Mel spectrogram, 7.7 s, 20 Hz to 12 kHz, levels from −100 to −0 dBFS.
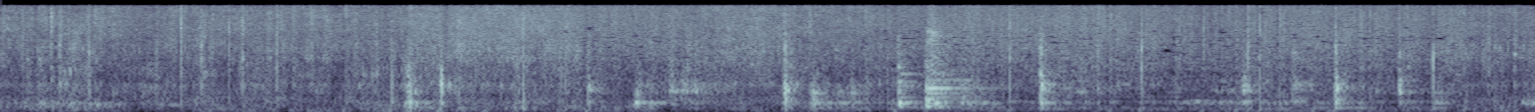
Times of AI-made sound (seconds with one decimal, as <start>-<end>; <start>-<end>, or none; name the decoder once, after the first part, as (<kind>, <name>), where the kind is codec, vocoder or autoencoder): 0.0-2.8 (codec, HILCodec); 3.5-4.4; 7.3-7.7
